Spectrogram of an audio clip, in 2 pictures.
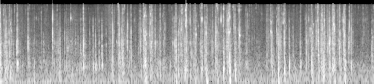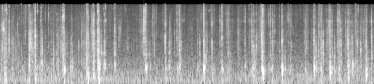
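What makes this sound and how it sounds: An elongated, clear plastic bag full of water is squeezed and crinkled between fingertips and thumb. A steady stream of sharp, bright crackles and crinkles continues throughout, with quick, tight snaps and brief louder bursts over a faint low rumble.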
